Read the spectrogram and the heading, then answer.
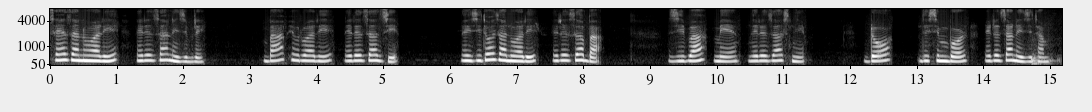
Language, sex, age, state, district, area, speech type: Bodo, female, 18-30, Assam, Baksa, rural, spontaneous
